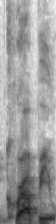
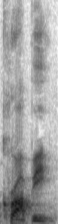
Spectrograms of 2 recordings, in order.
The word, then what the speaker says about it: crappie: But if you're from the North or Midwest, you have French people there, so they actually pronounce it crappie because the French word crappe is how you pronounce it.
